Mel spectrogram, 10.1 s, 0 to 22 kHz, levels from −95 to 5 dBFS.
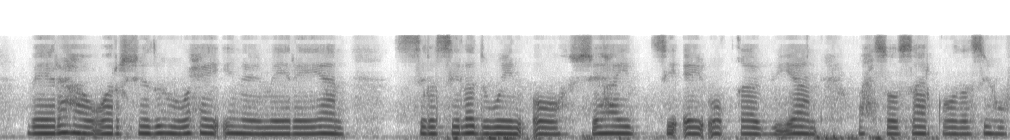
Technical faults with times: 0.00-10.11 Nellymoser compression

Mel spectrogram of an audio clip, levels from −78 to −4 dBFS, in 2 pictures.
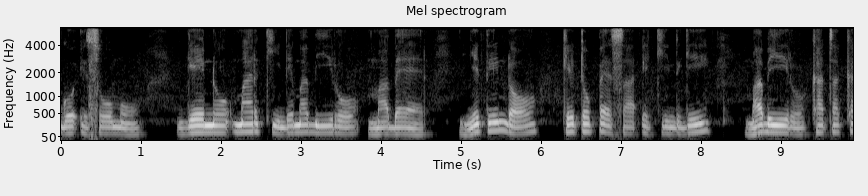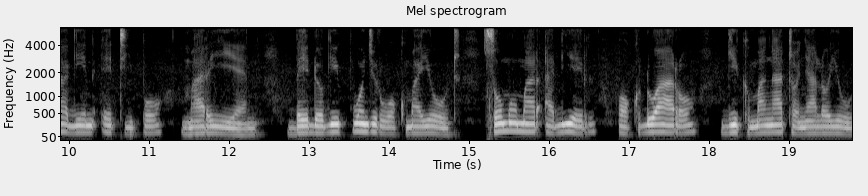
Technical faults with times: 0.00-19.79 aliasing

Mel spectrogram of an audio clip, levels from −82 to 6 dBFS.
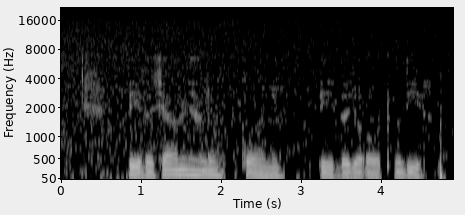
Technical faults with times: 0.00-4.90 overdone noise removal

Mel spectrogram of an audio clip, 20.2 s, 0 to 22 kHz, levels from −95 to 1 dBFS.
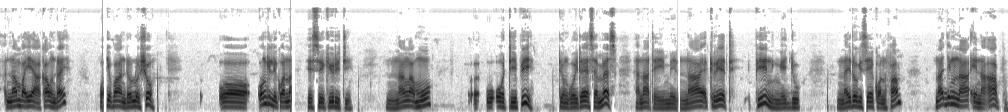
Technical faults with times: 2.03-2.14 damaged data in a compressed stream
5.79-5.89 damaged data in a compressed stream
13.52-13.61 damaged data in a compressed stream

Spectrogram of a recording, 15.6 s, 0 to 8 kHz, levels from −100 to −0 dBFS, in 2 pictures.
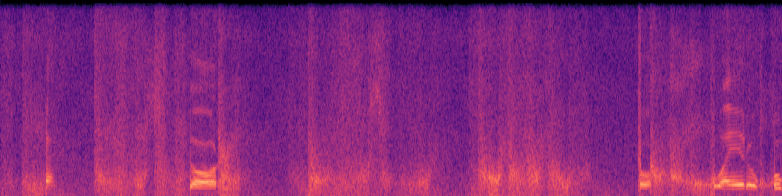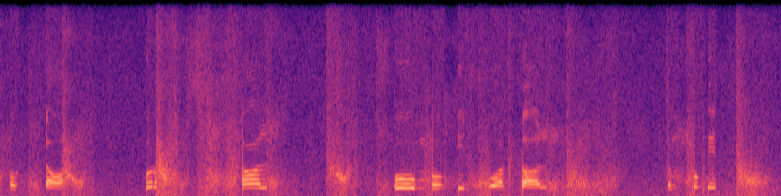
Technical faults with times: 0.00-0.46 sound dropped by the voice detector
0.00-1.90 comfort noise in place of the background
2.18-7.14 sound chopped by the voice detector
7.60-11.76 sound chopped by the voice detector
12.06-15.63 sound chopped by the voice detector

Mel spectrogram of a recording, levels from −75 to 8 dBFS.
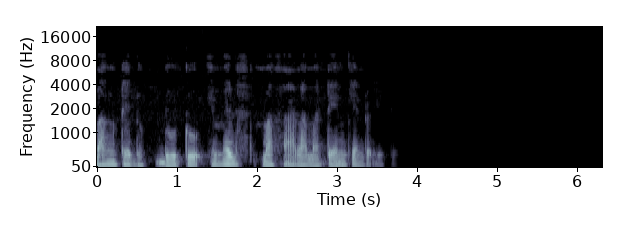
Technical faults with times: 0.00-6.32 MP3 compression

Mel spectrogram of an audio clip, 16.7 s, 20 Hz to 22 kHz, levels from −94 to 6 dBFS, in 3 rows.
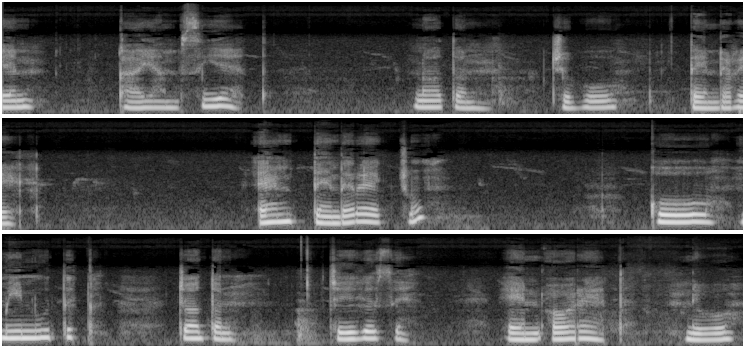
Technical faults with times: none

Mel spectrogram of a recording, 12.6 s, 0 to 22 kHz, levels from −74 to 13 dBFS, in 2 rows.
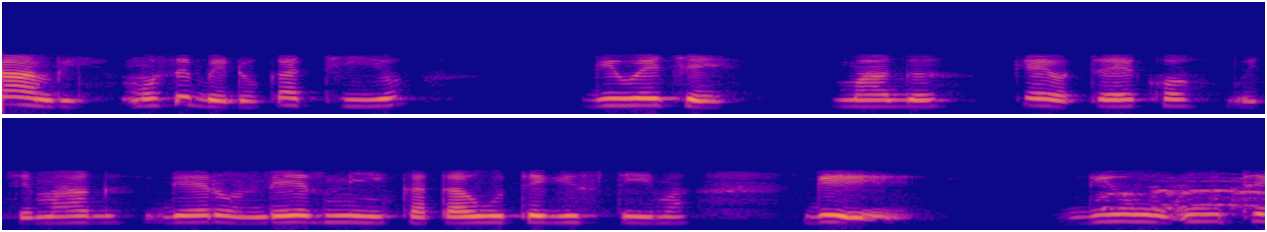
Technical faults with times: none

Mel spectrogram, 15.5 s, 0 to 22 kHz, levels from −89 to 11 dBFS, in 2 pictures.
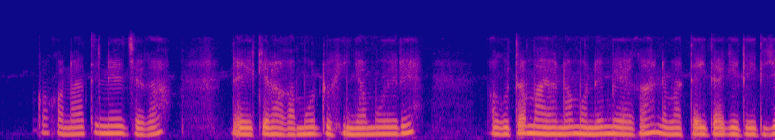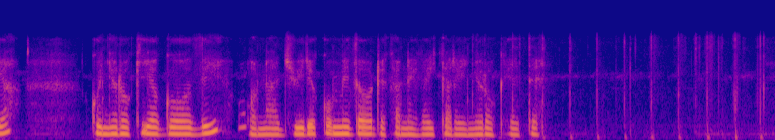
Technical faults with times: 0.54-1.83 automatic gain rising

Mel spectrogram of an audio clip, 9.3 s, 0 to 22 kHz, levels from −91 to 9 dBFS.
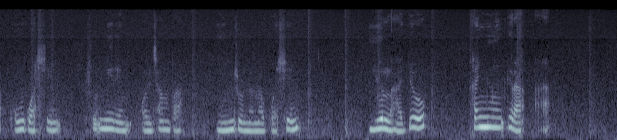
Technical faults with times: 1.09-1.27 comfort noise in place of the background
3.13-3.25 comfort noise in place of the background
4.99-5.17 comfort noise in place of the background
5.43-5.53 comfort noise in place of the background
8.45-8.83 comfort noise in place of the background
9.09-9.26 comfort noise in place of the background

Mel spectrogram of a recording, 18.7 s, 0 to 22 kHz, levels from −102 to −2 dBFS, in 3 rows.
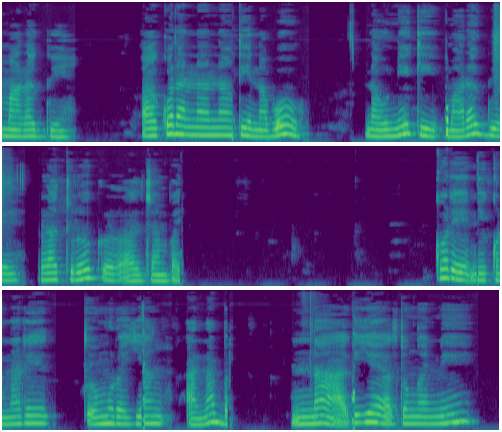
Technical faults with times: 2.86-2.91 broken MP3 bit reservoir
5.53-5.57 broken MP3 bit reservoir
6.68-6.72 broken MP3 bit reservoir
8.43-8.48 broken MP3 bit reservoir
12.14-12.18 broken MP3 bit reservoir
14.17-14.23 broken MP3 bit reservoir
15.24-15.30 broken MP3 bit reservoir
16.81-16.86 broken MP3 bit reservoir

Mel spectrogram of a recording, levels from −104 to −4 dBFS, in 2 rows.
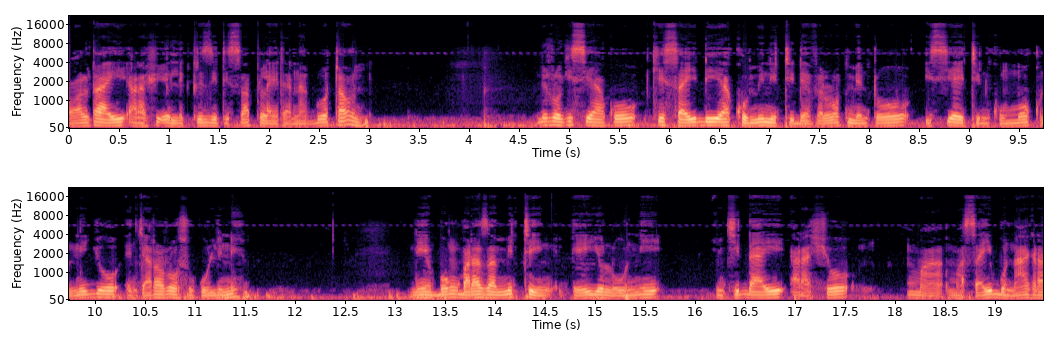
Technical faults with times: none

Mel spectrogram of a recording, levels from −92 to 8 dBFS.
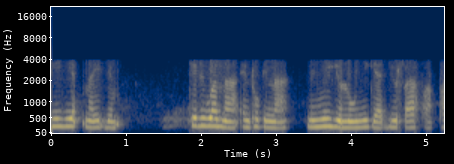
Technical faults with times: none

